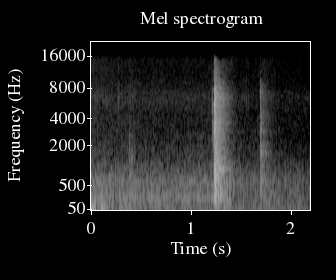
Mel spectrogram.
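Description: A sharp click about a second and a quarter in as the Harbor Breeze ceiling fan's light is switched off, with a faint steady hum stopping at the same moment; a smaller click follows shortly after.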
